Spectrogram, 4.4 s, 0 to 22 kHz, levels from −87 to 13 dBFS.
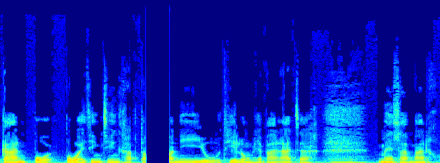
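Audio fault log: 1.45–1.69 s, rebuffering stall: the player drained its downloaded audio and halted until more data arrived, so the speech drops to silence for 0.24 s and then resumes exactly where it left off, with nothing lost but the clip stretched by that gap.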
